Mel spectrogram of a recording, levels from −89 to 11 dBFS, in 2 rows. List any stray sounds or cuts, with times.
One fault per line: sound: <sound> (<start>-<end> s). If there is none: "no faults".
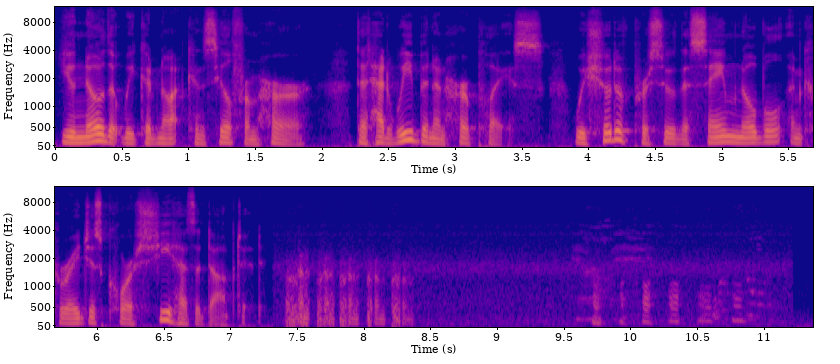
sound: laugh (7.4-8.4 s)
sound: laugh (9.6-11.1 s)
